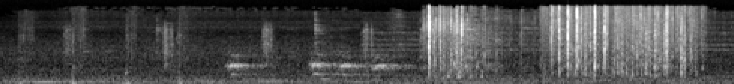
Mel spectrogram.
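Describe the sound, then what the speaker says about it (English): A bird in the video game Life is Strange coos and calls softly over a low ambient hum, followed by a busy flurry of fluttering, flapping wing sounds. "let's scare the bird and see if we can get it out of here"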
